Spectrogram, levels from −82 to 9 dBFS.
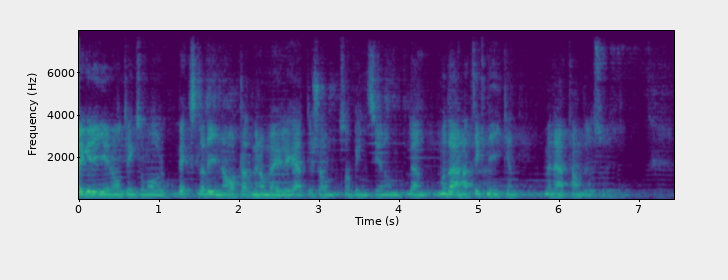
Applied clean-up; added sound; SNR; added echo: neural separator model SepFormer DNS4.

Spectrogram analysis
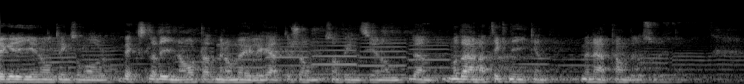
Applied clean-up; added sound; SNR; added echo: none; Trumpet; 16 dB; reverberation time 2.3 s.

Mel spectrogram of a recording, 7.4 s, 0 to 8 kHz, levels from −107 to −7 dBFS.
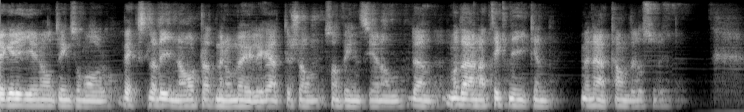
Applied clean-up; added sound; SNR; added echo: neural mask model DeepFilterNet 3.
